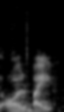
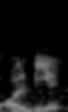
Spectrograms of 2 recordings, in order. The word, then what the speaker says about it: albeit: So the word albeit was pronounced as all bite. So the correct pronunciation is albeit.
